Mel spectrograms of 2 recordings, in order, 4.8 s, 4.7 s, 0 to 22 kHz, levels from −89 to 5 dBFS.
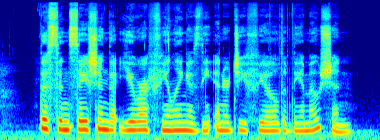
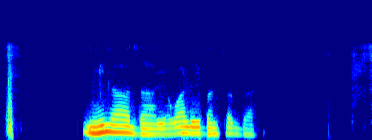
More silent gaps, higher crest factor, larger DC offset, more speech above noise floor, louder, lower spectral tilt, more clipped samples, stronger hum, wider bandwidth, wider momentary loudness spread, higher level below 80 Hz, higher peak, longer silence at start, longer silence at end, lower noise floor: second, none vs 0.71-0.82 s; about the same, 18 dB vs 18 dB; neither; second, 28 dB vs 57 dB; first, -19 LUFS vs -23 LUFS; second, -5 dB/octave vs -11.5 dB/octave; neither; neither; first, over 20 kHz vs 5 kHz; second, 9 LU vs 21 LU; first, -48 dBFS vs -62 dBFS; first, 0 dBFS vs -8 dBFS; first, 0.5 s vs 0.1 s; second, 0.35 s vs 1.5 s; second, -46 dBFS vs -80 dBFS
